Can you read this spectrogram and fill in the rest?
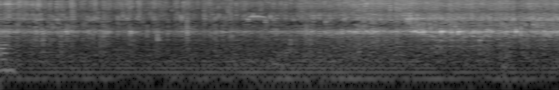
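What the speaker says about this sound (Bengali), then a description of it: "তেলটা গরম হয়ে গেছে এখন আমি এখানে মাছটা দিয়ে দিচ্ছি" Fish lowered into hot oil in a home kitchen crackles and sizzles steadily, a dense continuous frying hiss that swells slightly louder toward the end, close by with no talking.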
